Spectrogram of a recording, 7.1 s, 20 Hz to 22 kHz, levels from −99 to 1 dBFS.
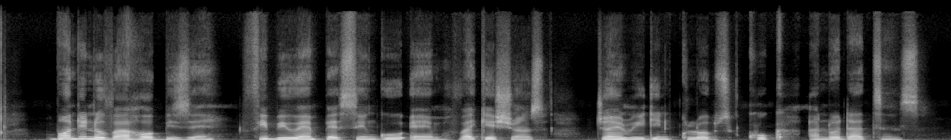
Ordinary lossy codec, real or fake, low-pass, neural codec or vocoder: none; fake; none; autoencoder, 48 kHz, 128 numbers a frame, DAC-VAE, trained on Japanese speech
